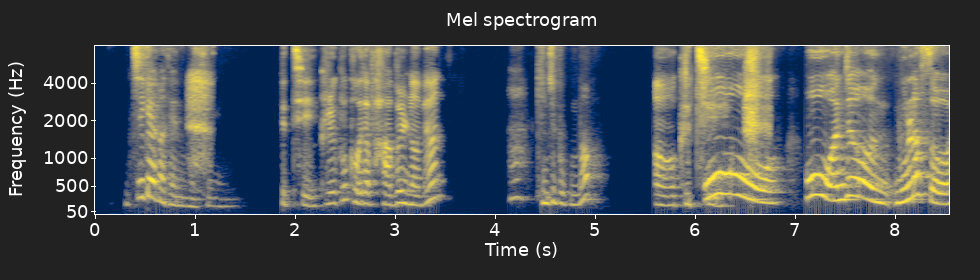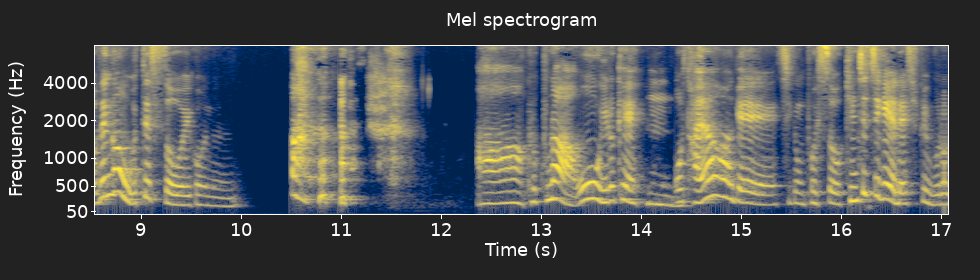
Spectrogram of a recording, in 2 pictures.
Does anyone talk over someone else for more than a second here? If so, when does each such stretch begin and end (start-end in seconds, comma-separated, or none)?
none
